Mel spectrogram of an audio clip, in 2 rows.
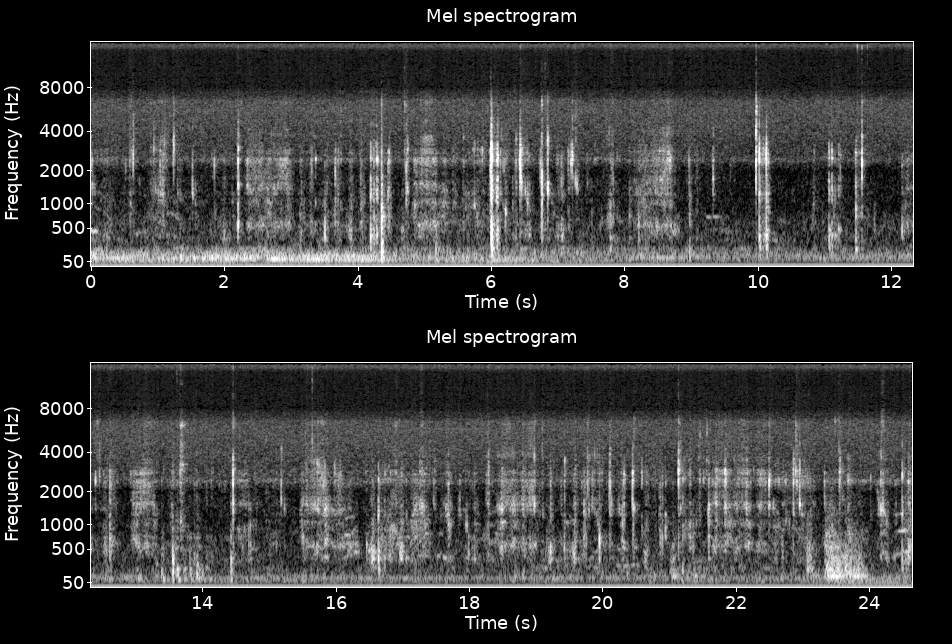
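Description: Close-up eating sounds of a person chewing and biting chicken biryani, with scattered sharp clicks and crackles, the loudest about 6 and 10 seconds in.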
